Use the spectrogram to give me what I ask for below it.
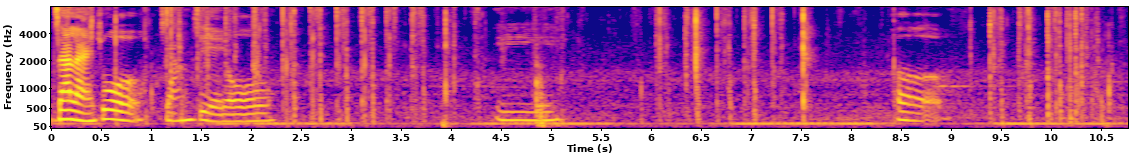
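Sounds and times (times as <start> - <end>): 
speech: 0.0 - 2.4, 4.4 - 5.2, 8.5 - 9.0
tarot cards shuffling: 0.4 - 4.4, 5.8 - 7.7, 9.2 - 10.7.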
